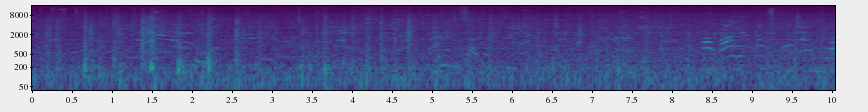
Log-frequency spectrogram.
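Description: Ride aboard the Thomas the Train excursion at a railroad museum with narrow and standard gauge equipment: steady rumbling and clattering of rail cars with squeaks and clicks, people chattering in the background.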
